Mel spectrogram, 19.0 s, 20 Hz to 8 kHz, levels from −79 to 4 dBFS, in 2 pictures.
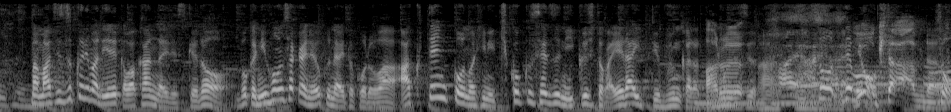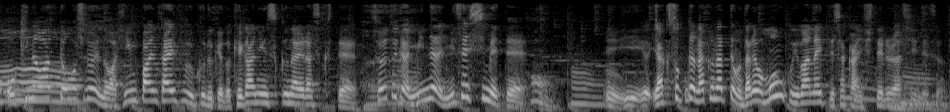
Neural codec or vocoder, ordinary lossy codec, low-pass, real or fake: none; none; 7.2 kHz; real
